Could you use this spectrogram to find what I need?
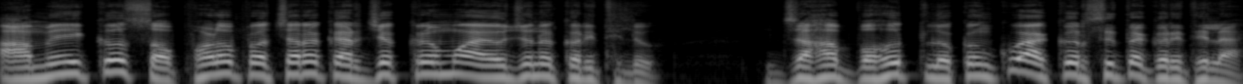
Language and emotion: Odia, happy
